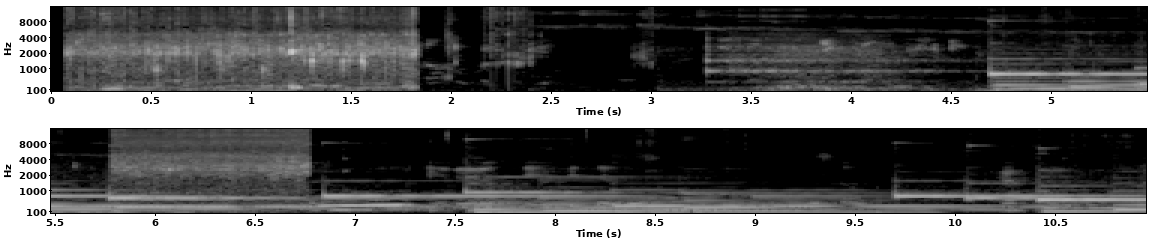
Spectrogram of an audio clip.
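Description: Spring rolls deep-frying in hot oil in a wok, sizzling and crackling for about two seconds. From about five seconds in, background music with held notes, and a short burst of hiss a second later.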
